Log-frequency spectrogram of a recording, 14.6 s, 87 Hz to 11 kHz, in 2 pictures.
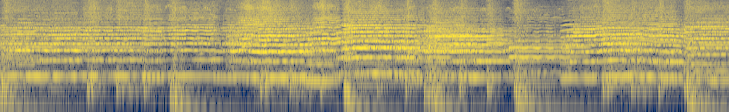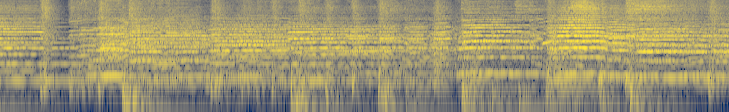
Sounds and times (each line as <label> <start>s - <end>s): drums 0.0s - 14.5s
people talking 0.0s - 14.5s
trumpets 0.0s - 14.5s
